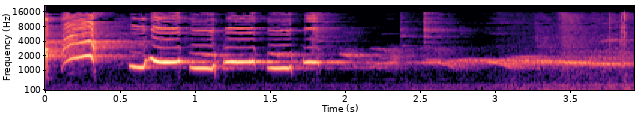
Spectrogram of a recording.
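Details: Masked laughingthrush lure song meant to make other birds sing: an upslurred whistle followed by five clipped, loud whistled notes in quick succession, then a long, fading steady tone.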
